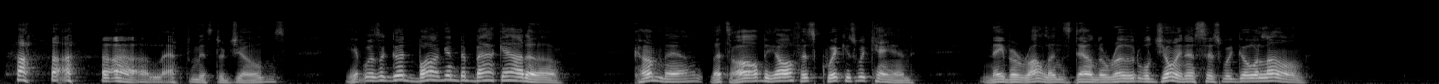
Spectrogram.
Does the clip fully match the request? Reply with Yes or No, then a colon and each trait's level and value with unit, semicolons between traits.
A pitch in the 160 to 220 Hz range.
No: medium, 140 Hz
